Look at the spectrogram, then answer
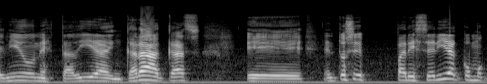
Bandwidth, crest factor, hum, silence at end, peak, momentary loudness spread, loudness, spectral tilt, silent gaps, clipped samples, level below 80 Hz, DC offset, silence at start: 15.5 kHz; 18 dB; none; 0 s; 0 dBFS; 16 LU; -17 LUFS; -4 dB/octave; none; under 0.1%; -52 dBFS; under 0.1%; 0 s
